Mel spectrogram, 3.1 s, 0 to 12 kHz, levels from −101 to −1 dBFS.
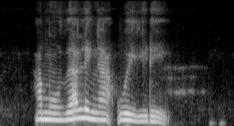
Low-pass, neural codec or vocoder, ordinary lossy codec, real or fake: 10.8 kHz; none; Opus, 16 kbps; real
